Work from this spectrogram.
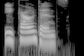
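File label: "accountants", British English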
